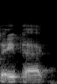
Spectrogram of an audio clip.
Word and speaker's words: AIPAC: Yeah, it's still pronounced AIPAC.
